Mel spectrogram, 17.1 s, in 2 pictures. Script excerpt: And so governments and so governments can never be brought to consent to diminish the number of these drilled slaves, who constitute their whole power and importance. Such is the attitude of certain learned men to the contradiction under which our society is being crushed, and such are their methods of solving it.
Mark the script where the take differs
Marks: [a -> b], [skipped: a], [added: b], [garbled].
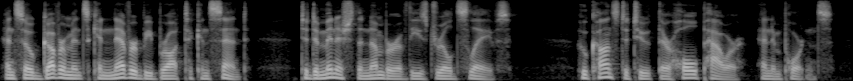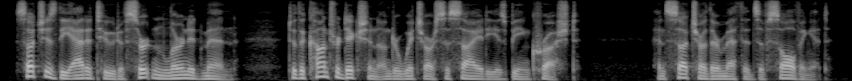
And so governments [skipped: and so governments] can never be brought to consent to diminish the number of these drilled slaves, who constitute their whole power and importance. Such is the attitude of certain learned men to the contradiction under which our society is being crushed, and such are their methods of solving it.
